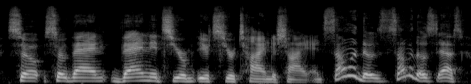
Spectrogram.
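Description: A man hosting a casual podcast chat, talking in an animated way and often repeating words as he gathers his thoughts. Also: a little high, moderate pace, no echo.

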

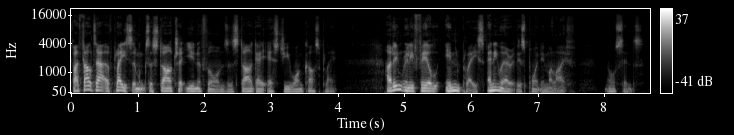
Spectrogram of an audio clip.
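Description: Here the Birmingham podcaster, a man in his thirties, tells his own story from a script at a moderate pace. His low-leaning voice has lively intonation, and his delivery stays dry and wryly understated.

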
